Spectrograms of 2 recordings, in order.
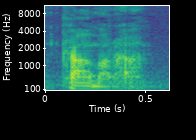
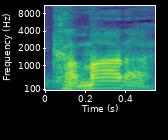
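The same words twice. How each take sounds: First: The stress is on the first syllable. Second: The stress is on the second syllable. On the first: The speaker calls it right. "stress me" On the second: The speaker calls it wrong. "don't stress the next to last vowel. Don't say cámara"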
